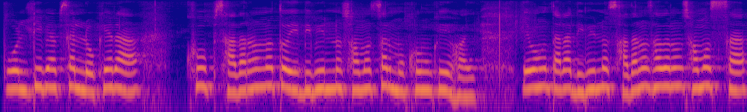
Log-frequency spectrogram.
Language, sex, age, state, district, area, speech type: Bengali, female, 45-60, West Bengal, Nadia, rural, spontaneous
